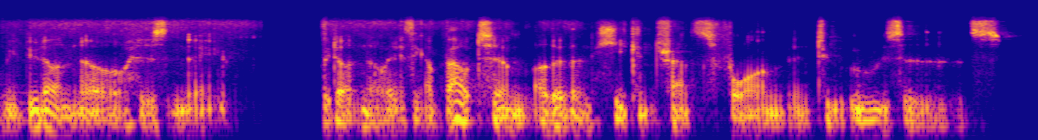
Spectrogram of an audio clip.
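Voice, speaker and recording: This is a put-on character voice from a man. He goes at a fairly slow pace. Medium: actual play. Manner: formal, measured.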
